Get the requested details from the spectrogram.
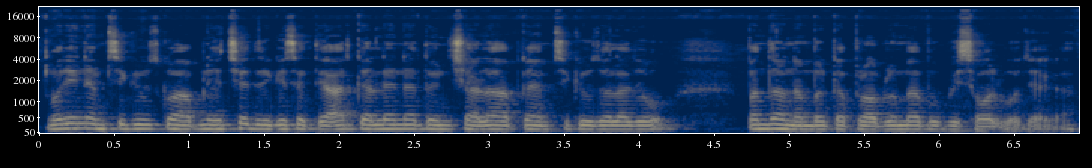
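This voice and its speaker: A man teaches an exam revision lesson. His voice is mellow and dark, and his pitch stays flat as he lectures steadily. He adds a confirming tag after each point.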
